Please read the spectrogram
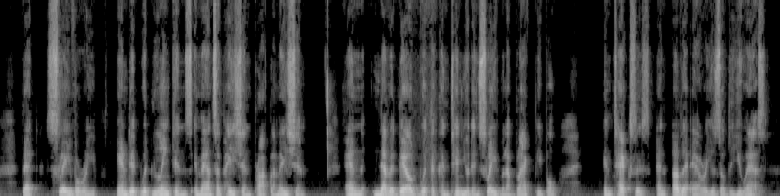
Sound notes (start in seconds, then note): none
